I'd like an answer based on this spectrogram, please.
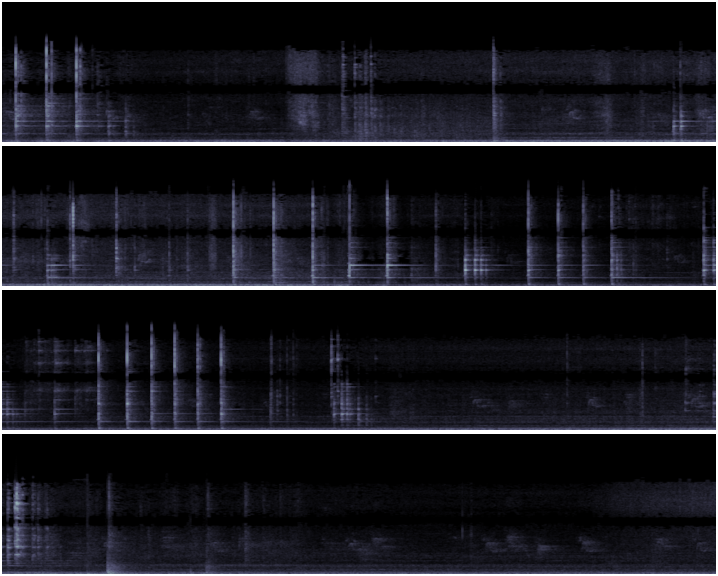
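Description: Farrier's hammer tapping on the nails of a nailed-on horseshoe: quick, ringing metal-on-metal taps, a few a second, in runs through the middle, with one heavier knock near the end.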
